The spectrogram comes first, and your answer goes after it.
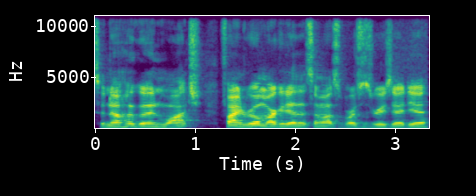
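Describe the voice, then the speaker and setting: A male speaker, with a quiet background behind him. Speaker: university instructor. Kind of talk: tutorial. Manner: fast. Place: home room. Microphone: webcam.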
